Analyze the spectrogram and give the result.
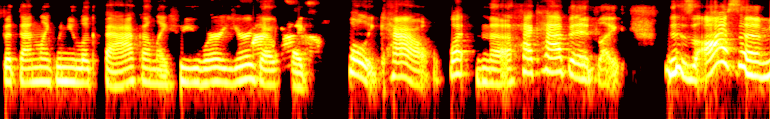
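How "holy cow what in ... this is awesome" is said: acted-out thrilled amazement; amazed excitement. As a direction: marvel at your own progress, pitch jumping up. Looking back, amazed at own change.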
